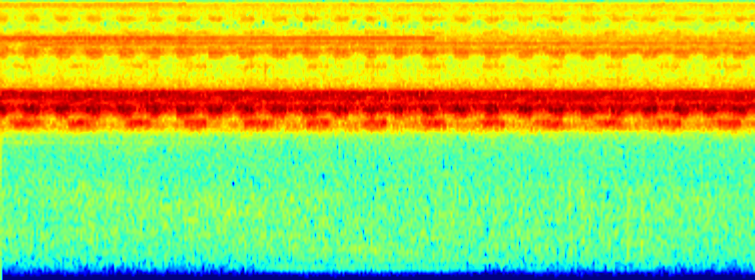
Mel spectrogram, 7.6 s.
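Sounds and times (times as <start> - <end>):
chorus of crickets chirping: 0.0 - 7.5.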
